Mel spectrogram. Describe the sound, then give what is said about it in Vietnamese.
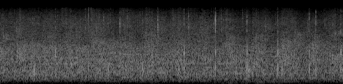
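Steady crowd applause fills the whole stretch, a dense wash of many hands clapping at an even, moderate loudness with no voices over it. Children give a big round of applause at their teacher's call during a talk on wearing helmets. “Và cho một tràng vỗ tay thật lớn nào.”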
